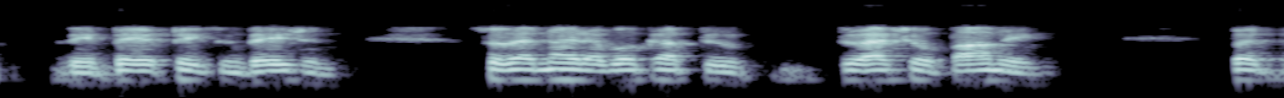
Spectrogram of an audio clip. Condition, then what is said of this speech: Parkinson's disease. Excuse me, if I stumble on my words, I have Parkinson's, and sometimes it makes you shake and makes your voice kind of shaky.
